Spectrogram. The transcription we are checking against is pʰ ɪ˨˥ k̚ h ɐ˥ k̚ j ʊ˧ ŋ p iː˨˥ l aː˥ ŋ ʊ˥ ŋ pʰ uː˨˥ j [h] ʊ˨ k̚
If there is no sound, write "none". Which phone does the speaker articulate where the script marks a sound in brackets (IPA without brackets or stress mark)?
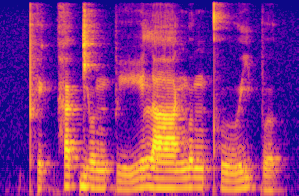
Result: p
